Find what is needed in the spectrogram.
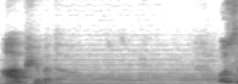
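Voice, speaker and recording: Music plays in the background as a man talks. There is audible room echo. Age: 20s. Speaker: storyteller. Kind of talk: storytelling.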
